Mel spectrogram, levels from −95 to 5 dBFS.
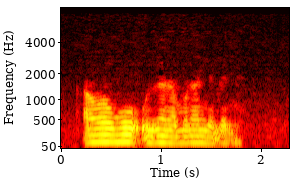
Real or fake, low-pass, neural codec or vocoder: real; 7.2 kHz; none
